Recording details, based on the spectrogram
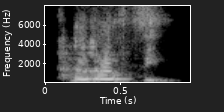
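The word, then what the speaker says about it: Lophie: There's an H in front of the L-O-P-H-I-E. So it's Lofi.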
